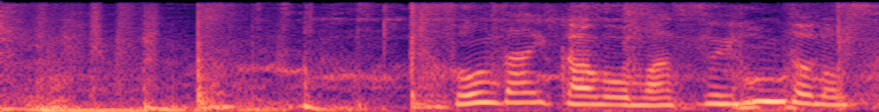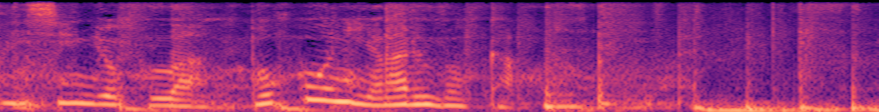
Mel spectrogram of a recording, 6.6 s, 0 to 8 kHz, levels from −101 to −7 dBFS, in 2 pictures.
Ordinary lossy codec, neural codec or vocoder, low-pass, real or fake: none; codec, 16 kHz, 2 kbps, FreqCodec, larger model; 7.2 kHz; fake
